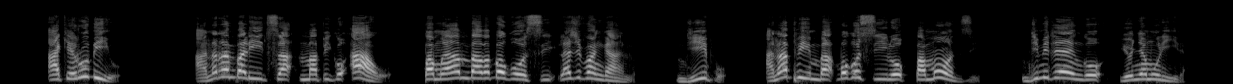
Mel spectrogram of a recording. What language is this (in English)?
Nyanja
